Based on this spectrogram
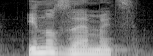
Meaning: foreigner
- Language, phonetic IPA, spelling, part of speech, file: Ukrainian, [inɔˈzɛmet͡sʲ], іноземець, noun, Uk-іноземець.ogg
